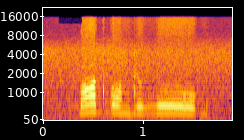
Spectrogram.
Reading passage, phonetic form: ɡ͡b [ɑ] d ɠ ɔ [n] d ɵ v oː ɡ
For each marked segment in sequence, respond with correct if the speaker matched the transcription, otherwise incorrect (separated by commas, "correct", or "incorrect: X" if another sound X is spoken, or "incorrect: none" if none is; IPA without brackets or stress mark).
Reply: correct, correct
